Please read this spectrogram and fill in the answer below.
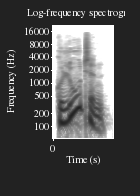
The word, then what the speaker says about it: Gluten: Ich habe irgendwo auf Social Media mal gehört, dass eine Person Gluten gesagt hat und vorher dachte ich immer, das wird auf dem E betont und nicht auf dem U. Seitdem bin ich jedes Mal verwirrt. Immer wenn ich das Leuten erzähle, lachen die über die Betonung auf U. In der heutigen Folge, so wie ich das verstanden habe, sagt er auch, dass die Betonung auf U, also Gluten, richtig sei.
